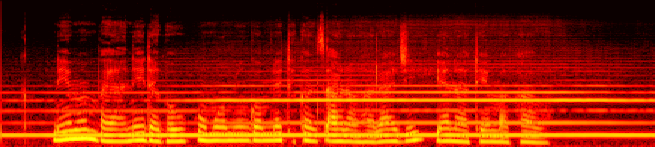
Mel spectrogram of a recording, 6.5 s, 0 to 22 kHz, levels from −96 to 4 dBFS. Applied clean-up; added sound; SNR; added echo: none; Wind instrument, woodwind instrument; 1 dB; none.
